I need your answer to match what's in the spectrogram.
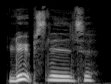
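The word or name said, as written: LØBSLEDELSE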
